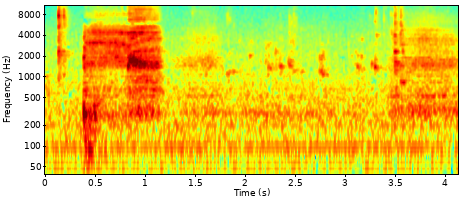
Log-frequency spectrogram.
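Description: Whisky poured from a glass bottle into a glass tumbler for about a second, followed by a few faint small clinks and knocks.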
